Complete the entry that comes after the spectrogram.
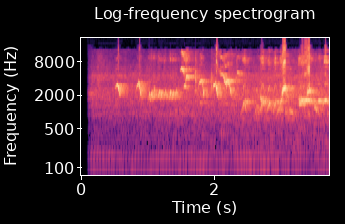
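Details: Borneo white-rumped shama from East Kalimantan, its song filled with imitations of the flycatcher called sikatan londo and the nightingale. Bright whistled phrases, rising and falling slurs and sharp high notes come in a quick varied stream with faint low hum.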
